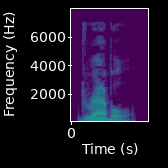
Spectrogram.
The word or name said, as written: drabble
